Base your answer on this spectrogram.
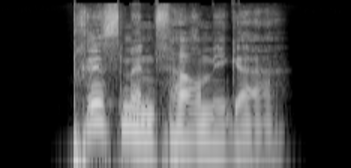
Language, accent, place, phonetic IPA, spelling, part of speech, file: German, Germany, Berlin, [ˈpʁɪsmənˌfœʁmɪɡɐ], prismenförmiger, adjective, De-prismenförmiger.ogg
- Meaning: inflection of prismenförmig: 1. strong/mixed nominative masculine singular 2. strong genitive/dative feminine singular 3. strong genitive plural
